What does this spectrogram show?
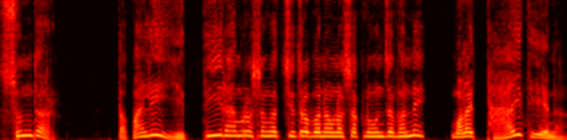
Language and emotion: Nepali, surprised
